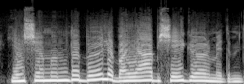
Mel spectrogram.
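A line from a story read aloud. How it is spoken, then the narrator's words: Loud sarcastic woman. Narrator (Turkish): Tam Yulia Mihailovna'nın yanında duran bir bayan, sesini duyurma isteğiyle ve iğneleyici bir sesle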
